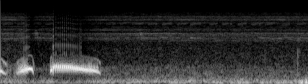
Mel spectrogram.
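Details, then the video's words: Spotted dove cooing: a short hooked note, then a longer, steady, slightly falling coo lasting about half a second. Quiet background hum follows. "Suara Tekukur Padu Enak Didengar"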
